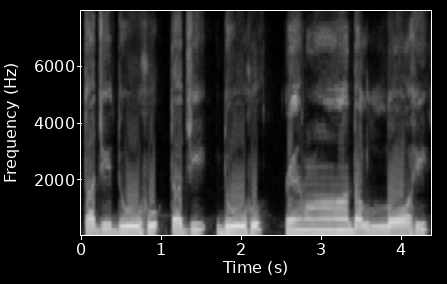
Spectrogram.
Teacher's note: نون ساکن کے بعد دال ہے حروف اخفا میں سے، یہاں پہ بھی غنہ کریں گے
